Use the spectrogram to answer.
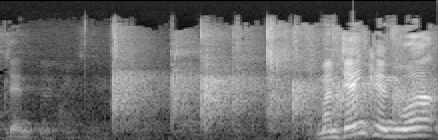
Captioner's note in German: Beifall AfD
